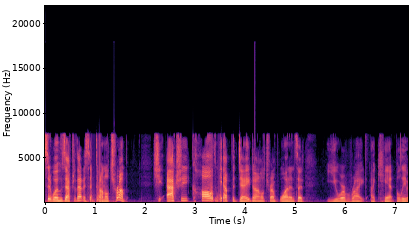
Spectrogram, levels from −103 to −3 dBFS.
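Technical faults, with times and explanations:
0.85–1.14 s and 3.29–3.60 s: unconcealed Bluetooth headset packet loss. Over spans of about 0.3 s, roughly half the audio drops out in scattered holes, the longest 22.5 ms in the first burst and 30 ms in the second. The missing headset packets are replaced with silence or an idle pattern rather than patched over. The abrupt gap edges give a rough, chopped, crackly texture over the mSBC link, which otherwise carries the speech at wideband.
1.38 s, 2.96 s and 4.19–4.21 s: repeated buffer. New audio arrived late, so the last block was played again: once at 1.38 s and 2.96 s, twice at 4.19 s. Each repeat lasts about 10 ms, which fits a 10 ms buffer. The hard joins make a brief click or buzz rather than an audible stutter.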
